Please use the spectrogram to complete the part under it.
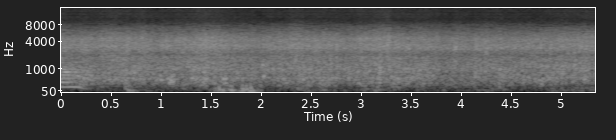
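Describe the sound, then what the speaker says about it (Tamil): Floodwater rushes through a street in Sathankulam during heavy rain, a steady roar of flowing water and rain close to the microphone, with faint voices in the background. "இவ்வளவு தண்ணி வருது"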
